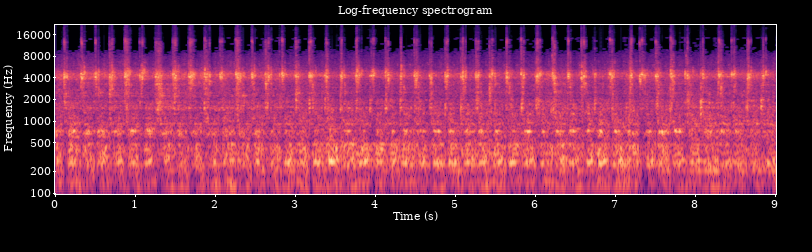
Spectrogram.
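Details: Toyota Sequoia 4.7 V8 running: sharp rapid chirping tick and steady high squeal from the worn idler pulley bearing on the fan bracket, not the timing-belt-driven water pump.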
